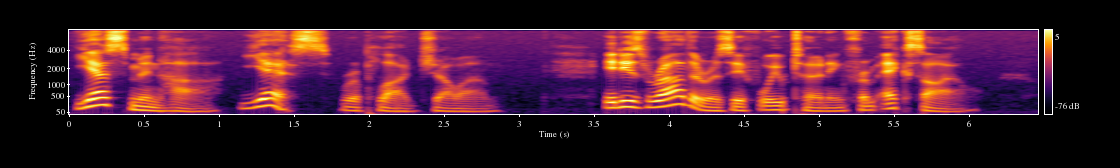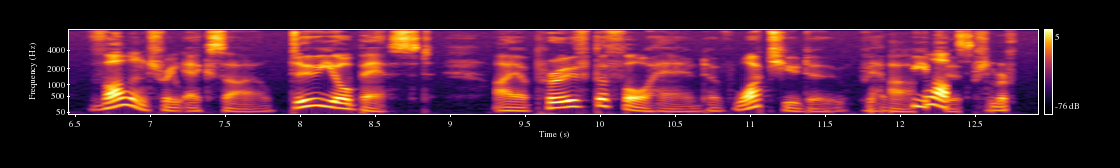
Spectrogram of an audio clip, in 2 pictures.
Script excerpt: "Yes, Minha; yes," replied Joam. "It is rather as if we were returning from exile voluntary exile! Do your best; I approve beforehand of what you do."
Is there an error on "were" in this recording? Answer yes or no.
yes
